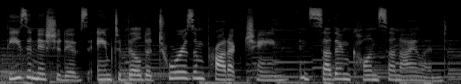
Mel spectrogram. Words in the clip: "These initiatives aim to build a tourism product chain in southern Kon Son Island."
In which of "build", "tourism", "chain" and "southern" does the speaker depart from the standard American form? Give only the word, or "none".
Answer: none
